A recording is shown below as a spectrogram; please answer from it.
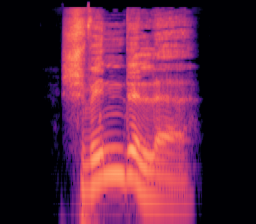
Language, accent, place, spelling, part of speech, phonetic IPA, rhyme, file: German, Germany, Berlin, schwindele, verb, [ˈʃvɪndələ], -ɪndələ, De-schwindele.ogg
- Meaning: inflection of schwindeln: 1. first-person singular present 2. singular imperative 3. first/third-person singular subjunctive I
